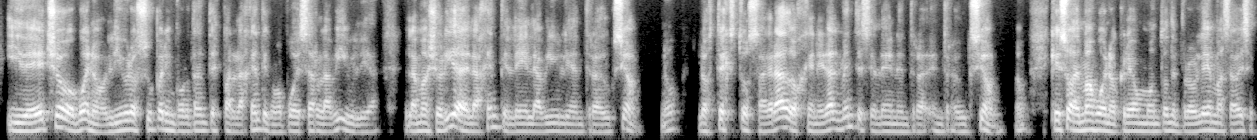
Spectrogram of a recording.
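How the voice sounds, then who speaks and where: Speaking with an Argentine accent in a medium-pitched, mellow voice, a man is an interview guest in a casual, reflective conversation. He explains things discursively, using examples.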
